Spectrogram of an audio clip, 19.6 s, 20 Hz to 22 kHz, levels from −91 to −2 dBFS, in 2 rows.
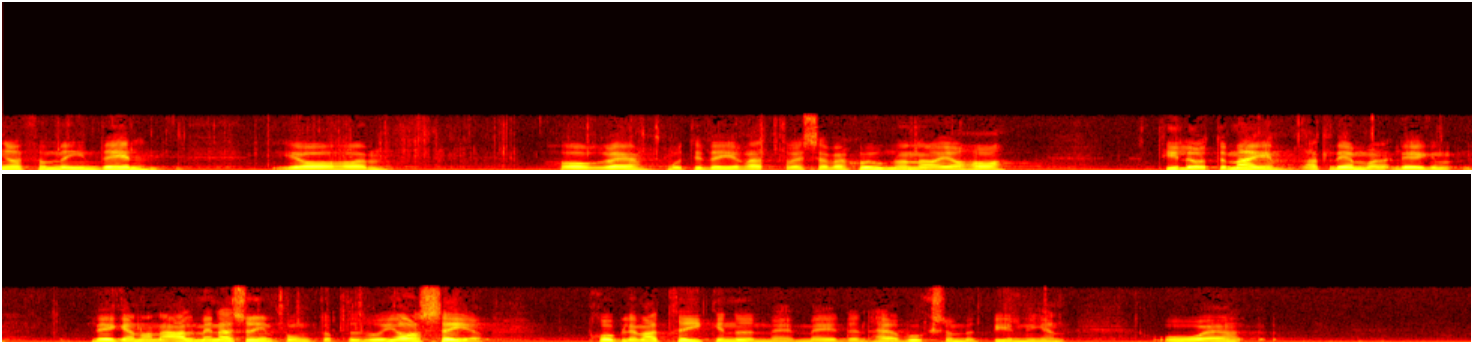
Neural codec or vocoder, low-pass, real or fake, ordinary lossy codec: none; 7.2 kHz; real; none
